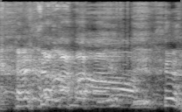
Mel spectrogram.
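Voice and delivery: bursting into loud high laughter. Real, not acted. Friend cracking up loud at his own cuffed-buddy joke, laughing hard.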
